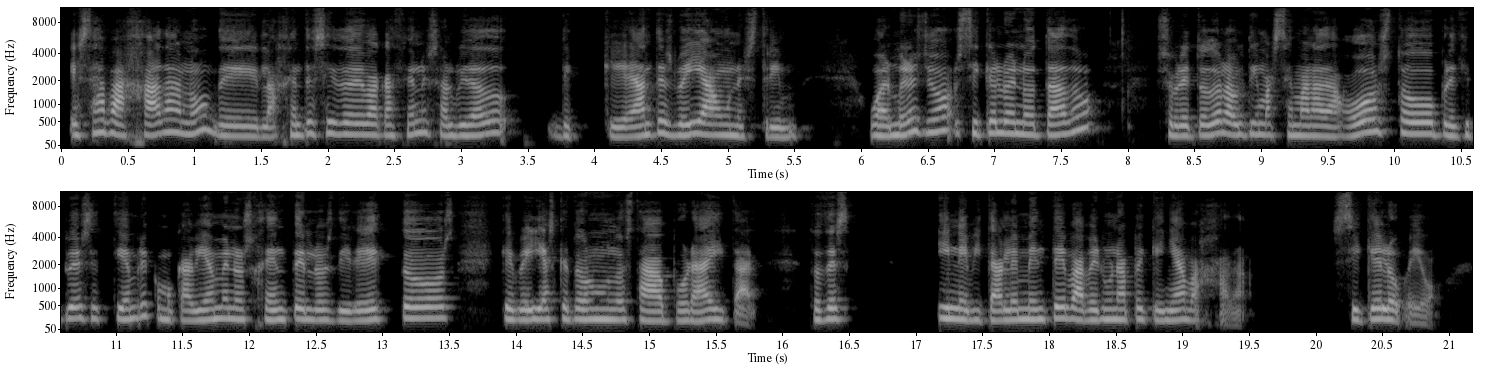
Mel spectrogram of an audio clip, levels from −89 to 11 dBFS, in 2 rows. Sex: female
